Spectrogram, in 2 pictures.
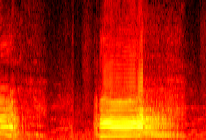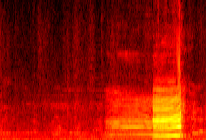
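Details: Cow at a village market giving a loud, harsh moo of about a second, then quieter murmuring and a second shorter moo rising in strength near the end.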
